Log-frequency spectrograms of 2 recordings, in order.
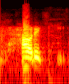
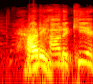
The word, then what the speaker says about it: Jaurequi: So my mom decided to give me a variation of her maiden name, so my middle name is Howdeki. – Howdeki? – Howdeki a car? – Not like a car, like Howdeki. It's spelled like J-A-U-R-E-Q-U-I.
